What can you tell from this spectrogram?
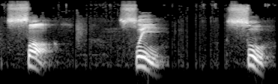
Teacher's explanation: so itu dia bunyinya seperti orang yang mau bersiul, tapi siulnya tidak mau keluar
